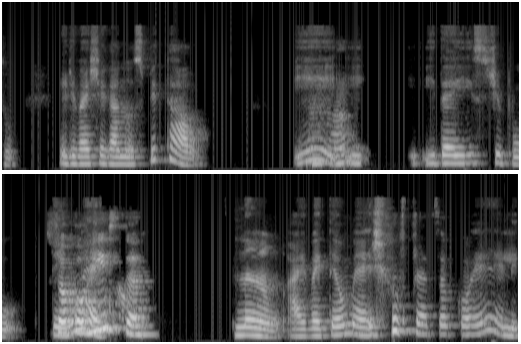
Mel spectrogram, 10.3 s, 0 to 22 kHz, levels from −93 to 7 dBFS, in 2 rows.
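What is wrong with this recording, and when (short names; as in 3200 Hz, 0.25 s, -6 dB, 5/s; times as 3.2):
crackle 28/s -32 dBFS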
